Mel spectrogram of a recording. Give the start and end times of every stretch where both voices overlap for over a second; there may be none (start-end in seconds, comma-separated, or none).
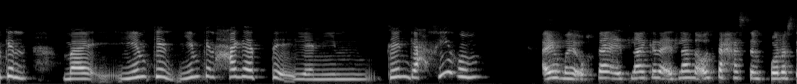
none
